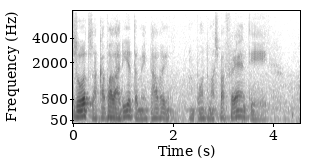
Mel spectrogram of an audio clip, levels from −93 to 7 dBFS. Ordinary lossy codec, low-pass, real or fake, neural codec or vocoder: none; none; real; none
